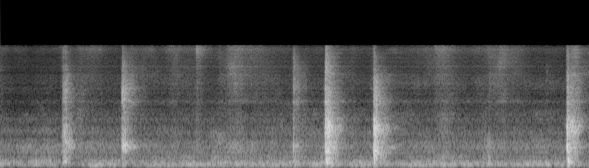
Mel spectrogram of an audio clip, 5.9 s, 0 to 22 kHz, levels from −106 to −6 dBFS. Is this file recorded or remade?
remade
